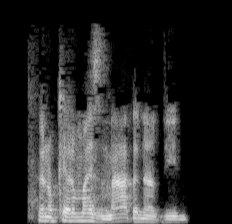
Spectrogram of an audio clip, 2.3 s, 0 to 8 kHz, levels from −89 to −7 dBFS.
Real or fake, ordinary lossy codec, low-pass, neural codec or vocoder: fake; MP3, 32 kbps; 7.2 kHz; codec, 16 kHz, 1.1 kbps, Voila-Tokenizer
